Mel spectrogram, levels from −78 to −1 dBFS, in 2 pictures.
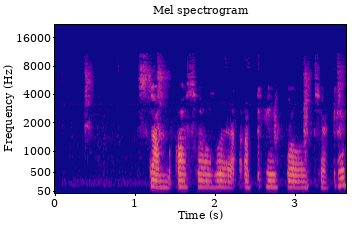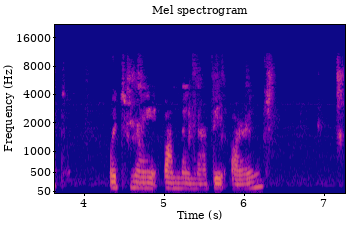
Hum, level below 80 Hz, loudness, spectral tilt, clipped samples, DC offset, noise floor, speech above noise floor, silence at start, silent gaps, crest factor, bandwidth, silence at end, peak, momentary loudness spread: none; -74 dBFS; -34 LUFS; -3.5 dB/octave; under 0.1%; under 0.1%; -63 dBFS; 29 dB; 0.35 s; none; 24 dB; 11.5 kHz; 0 s; -10 dBFS; 14 LU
